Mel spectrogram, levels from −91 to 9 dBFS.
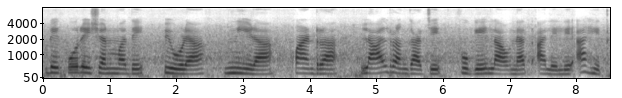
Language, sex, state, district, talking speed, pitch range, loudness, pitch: Marathi, female, Maharashtra, Gondia, 75 wpm, 185-215 Hz, -14 LUFS, 195 Hz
